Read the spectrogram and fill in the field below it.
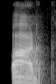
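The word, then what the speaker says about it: parque: কিন্তু পার্ক বলে কিন্তু স্প্যানিশ ভাষায় কিন্তু পার্কে বলতে হবে অফিস অফিসকে বলা লা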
